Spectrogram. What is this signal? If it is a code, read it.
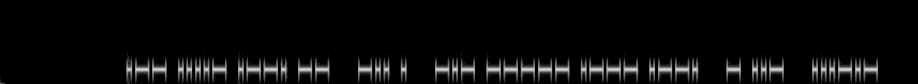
Morse code, heard as a keyed tone, about 27 wpm, 700 Hz. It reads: W4PM DE K0JP TU <SK>
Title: Practice QSO - Exchange 4 - Ending - 28wpm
